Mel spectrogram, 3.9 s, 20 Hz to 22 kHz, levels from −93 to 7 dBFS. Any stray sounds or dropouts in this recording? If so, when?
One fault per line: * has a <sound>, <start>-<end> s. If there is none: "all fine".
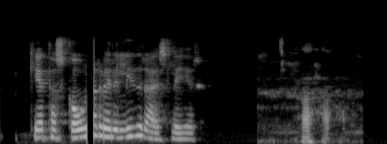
* has a dropout, 0.9-0.9 s
* has a laugh, 2.6-3.6 s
